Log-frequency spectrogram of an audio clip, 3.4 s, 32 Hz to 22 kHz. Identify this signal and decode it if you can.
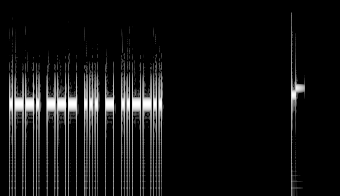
Morse code, heard as a keyed tone, about 44 wpm, 700 Hz. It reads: POST?
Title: Sentences from Top 1000 Words 45wpm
